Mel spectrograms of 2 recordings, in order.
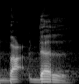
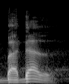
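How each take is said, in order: First: A glottal catch splits the word's two syllables. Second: The two syllables run together without a catch. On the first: It is heard as a word meaning 'after'. The speaker calls it wrong. "banyak orang yang salah menyebutkan bukan ba'dal" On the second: It means a substitute. The speaker calls it right. "tapi badal"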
